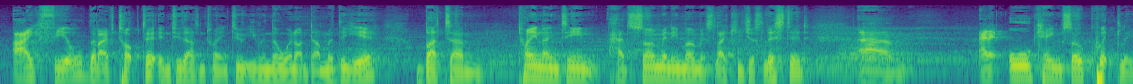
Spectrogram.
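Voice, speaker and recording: A man with a British accent speaks against noticeable background noise. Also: medium pitch for a man, ordinary pitch variation, moderate pace. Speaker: professional wrestler. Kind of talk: casual interview.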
